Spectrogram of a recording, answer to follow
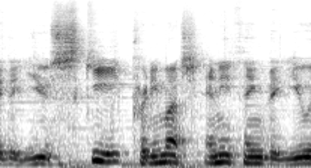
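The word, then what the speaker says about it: すき: Now, with this right here, although it is spelled su-ki, we don't pronounce it as suki, we pronounce it as ski, almost like S-K-I, almost like we drop the U sound off this right here.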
